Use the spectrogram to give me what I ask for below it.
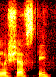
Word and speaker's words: Leschewski: He tended to do the W more as a V, like a German V, like a chef's V, like soft F. but Ushuski, Leshevsky, we're good.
